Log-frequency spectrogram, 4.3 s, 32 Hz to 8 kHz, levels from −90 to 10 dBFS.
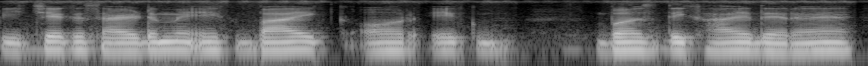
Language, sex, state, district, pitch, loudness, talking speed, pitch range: Hindi, male, Jharkhand, Palamu, 115 Hz, -19 LUFS, 165 wpm, 115-120 Hz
